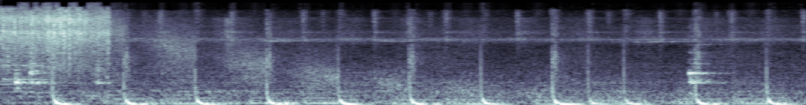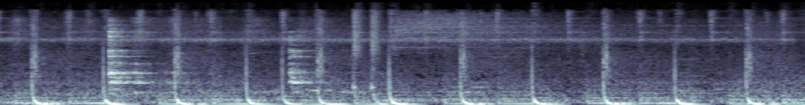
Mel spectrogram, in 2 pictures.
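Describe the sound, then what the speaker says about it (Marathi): Sliced onions roasting in a pan, a soft continuous sizzle and crackle with repeated scraping from stirring, close and fairly quiet. "कांदे हे आपल्याला लालसर रंग येईपर्यंत व्यवस्थित भाजून घ्यायचे आहे"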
